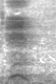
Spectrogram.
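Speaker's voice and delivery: sharp shocked intake of breath, high; gasp. Acted. Teacher acting Mary's shock at the tomb, gasp. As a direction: gasp as if seeing the open tomb. Mary finds tomb stone moved.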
